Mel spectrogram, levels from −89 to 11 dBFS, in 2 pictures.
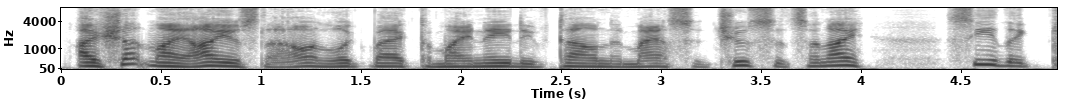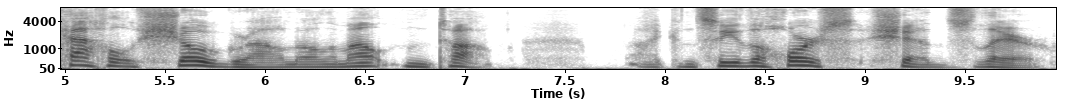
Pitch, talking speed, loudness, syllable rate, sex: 145 Hz, 195 wpm, -20 LUFS, 4.8 syllables/s, male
